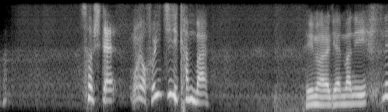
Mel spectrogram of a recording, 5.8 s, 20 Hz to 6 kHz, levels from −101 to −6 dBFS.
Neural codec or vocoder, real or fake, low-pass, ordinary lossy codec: codec, 16 kHz in and 24 kHz out, 0.4 kbps, LongCat-Audio-Codec, four codebook decoder; fake; 5.4 kHz; none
